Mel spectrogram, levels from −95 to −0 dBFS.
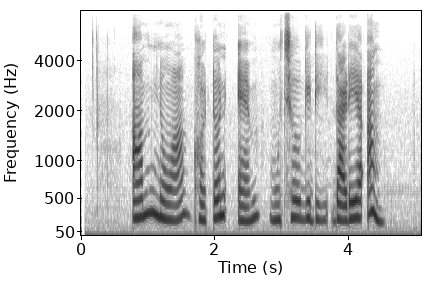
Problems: background sounds at intervals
